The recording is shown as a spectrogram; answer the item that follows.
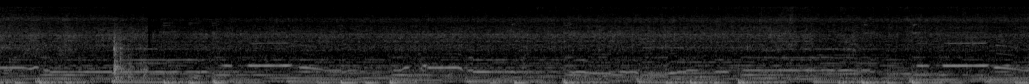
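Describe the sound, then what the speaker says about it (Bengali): Spice masala sizzling and frying in a pan with a little water, a soft steady crackle close by, with faint tonal background sounds running underneath. "তারপর দিয়ে দেব কিন্তু একটু পরিমাণে জল দিয়ে মশলাগুলো একটু ভালো করে কষিয়ে নেব।"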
